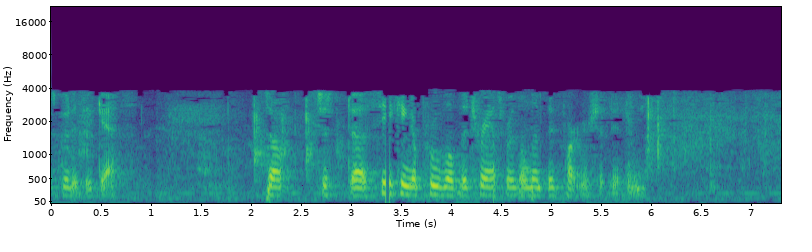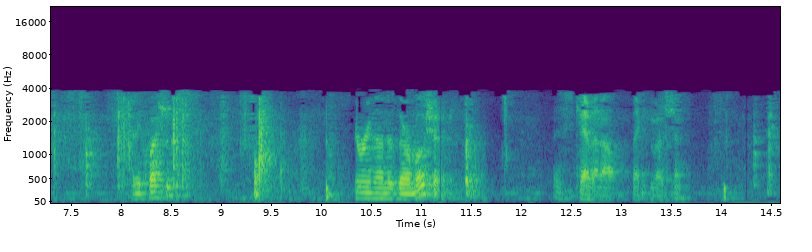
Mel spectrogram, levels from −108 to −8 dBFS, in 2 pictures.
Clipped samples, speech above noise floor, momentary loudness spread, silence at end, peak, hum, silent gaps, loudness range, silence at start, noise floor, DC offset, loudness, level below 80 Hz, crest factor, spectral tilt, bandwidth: under 0.1%; 22 dB; 20 LU; 0 s; -6 dBFS; none; none; 7 LU; 0 s; -51 dBFS; under 0.1%; -30 LUFS; -62 dBFS; 26 dB; -4 dB/octave; 4 kHz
